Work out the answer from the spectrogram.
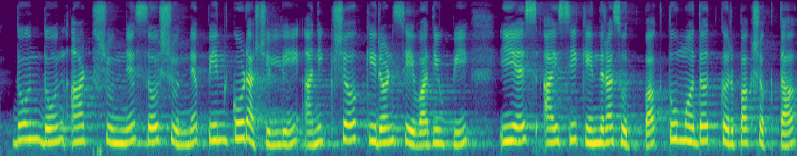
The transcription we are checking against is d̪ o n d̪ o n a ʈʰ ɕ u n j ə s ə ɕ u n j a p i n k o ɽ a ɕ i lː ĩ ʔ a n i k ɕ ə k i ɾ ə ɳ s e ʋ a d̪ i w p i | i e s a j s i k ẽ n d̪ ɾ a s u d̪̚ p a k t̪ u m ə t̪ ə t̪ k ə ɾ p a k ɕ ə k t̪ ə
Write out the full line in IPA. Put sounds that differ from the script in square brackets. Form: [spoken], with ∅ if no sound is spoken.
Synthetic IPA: d̪ o n d̪ o n a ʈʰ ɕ u n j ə s ə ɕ u n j [ə] p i n k o ɽ a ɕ i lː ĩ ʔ a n i k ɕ ə k i ɾ ə ɳ s e ʋ a d̪ i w p i | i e s a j s i k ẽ n d̪ ɾ a s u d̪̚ p a k t̪ u m ə [d̪] ə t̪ k ə ɾ p a k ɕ ə k t̪ [a]

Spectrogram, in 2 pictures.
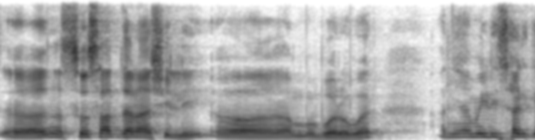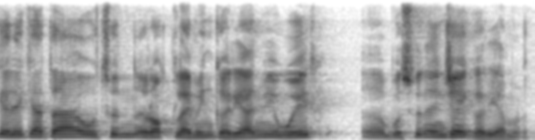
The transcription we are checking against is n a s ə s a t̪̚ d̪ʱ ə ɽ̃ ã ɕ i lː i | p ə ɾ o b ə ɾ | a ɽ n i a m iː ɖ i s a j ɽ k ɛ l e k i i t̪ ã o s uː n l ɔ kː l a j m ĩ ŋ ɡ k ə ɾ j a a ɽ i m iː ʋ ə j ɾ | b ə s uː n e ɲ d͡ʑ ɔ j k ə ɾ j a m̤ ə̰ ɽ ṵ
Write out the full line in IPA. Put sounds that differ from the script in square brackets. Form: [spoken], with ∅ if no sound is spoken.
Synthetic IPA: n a s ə s a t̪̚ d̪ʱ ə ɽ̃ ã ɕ i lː i | [b] ə ɾ o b ə ɾ | a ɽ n i a m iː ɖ i s a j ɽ k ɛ l e k i [a] t̪ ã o [t͡s] uː n [ɾ] ɔ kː l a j m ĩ ŋ ɡ k ə ɾ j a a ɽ i m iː ʋ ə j ɾ | b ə s uː n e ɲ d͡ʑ ɔ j k ə ɾ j a m̤ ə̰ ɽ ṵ

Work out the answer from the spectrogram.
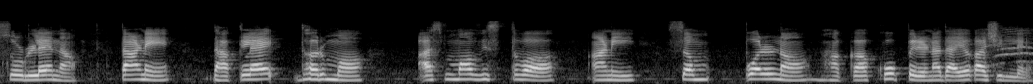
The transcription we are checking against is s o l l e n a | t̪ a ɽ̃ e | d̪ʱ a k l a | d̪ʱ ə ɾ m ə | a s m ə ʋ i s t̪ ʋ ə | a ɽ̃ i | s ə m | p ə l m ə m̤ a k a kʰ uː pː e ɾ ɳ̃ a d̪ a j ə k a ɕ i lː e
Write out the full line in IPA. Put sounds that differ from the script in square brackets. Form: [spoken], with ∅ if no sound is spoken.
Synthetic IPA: s o [ɽ] l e n a | t̪ a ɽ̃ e | d̪ʱ a k l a | d̪ʱ ə ɾ m ə | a s m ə ʋ i s t̪ ʋ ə | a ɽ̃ i | s ə m | p ə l [ɳ] ə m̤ a k a kʰ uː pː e ɾ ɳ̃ a d̪ a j ə k a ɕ i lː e

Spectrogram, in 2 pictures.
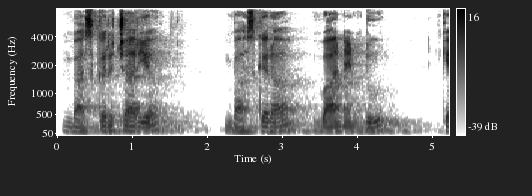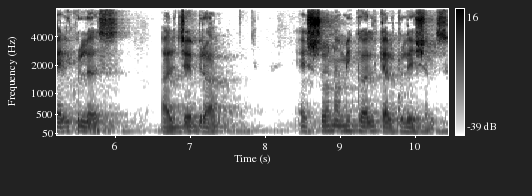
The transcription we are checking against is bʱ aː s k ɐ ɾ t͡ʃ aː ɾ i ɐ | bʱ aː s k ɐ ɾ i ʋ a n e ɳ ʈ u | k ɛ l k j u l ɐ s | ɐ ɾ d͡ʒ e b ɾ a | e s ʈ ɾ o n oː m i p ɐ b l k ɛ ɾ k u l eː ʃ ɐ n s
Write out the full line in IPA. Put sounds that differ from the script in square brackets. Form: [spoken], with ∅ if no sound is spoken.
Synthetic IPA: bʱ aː s k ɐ ɾ t͡ʃ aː ɾ [j] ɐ | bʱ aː s k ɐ ɾ [a] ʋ a n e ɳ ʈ u | k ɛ l k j u l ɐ s | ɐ [l] d͡ʒ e b ɾ a | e s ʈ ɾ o n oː m i [k] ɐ [∅] l k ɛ [l] k u l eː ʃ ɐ n s

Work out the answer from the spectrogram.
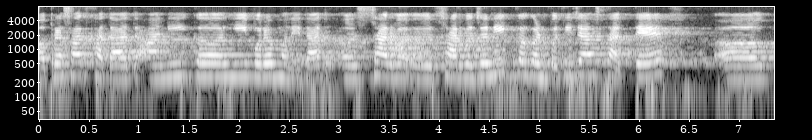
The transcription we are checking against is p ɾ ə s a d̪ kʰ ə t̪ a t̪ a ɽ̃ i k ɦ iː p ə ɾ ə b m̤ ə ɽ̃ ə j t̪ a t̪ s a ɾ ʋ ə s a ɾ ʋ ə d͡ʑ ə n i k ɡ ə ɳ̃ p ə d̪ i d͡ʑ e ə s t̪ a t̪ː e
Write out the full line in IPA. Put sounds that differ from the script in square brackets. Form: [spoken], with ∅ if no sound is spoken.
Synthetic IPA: p ɾ ə s a d̪ kʰ [a] t̪ a t̪ a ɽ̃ i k ɦ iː p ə ɾ ə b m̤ ə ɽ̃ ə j t̪ a t̪ s a ɾ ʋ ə s a ɾ ʋ ə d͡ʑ ə n i k ɡ ə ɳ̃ p ə [t̪] i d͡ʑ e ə s t̪ a t̪ː e

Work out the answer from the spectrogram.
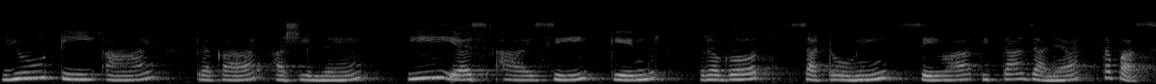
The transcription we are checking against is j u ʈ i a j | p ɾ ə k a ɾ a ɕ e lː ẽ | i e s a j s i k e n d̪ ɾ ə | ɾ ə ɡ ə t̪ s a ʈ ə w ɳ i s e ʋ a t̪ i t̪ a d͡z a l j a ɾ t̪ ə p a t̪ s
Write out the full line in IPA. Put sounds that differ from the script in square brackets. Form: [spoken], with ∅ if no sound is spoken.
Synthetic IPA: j u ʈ i a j | p ɾ ə k a ɾ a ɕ [i] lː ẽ | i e s a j s i k e n d̪ ɾ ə | ɾ ə ɡ ə t̪ s a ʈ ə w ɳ i s e ʋ a [d̪] i t̪ a d͡z a l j a ɾ t̪ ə p a [∅] s

